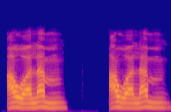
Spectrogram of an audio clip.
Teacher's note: সাকিনের পরে বা মিম এ দুইটা হরফের কোনটাই আসেনি এজন্য মিম সাকিনে স্পষ্ট করে পড়তে হবে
